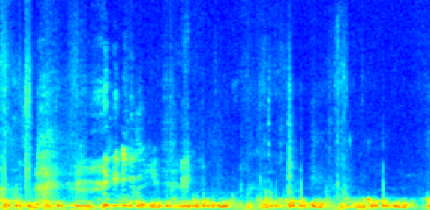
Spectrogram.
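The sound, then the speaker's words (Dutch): Pigeons cooing in a steady stream of low, throaty, warbling coos that overlap and continue throughout at moderate loudness. “Duiven”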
